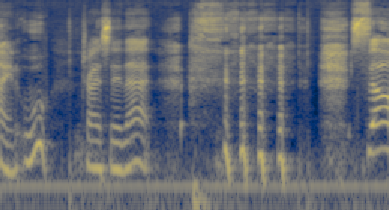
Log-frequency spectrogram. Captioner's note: laughs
